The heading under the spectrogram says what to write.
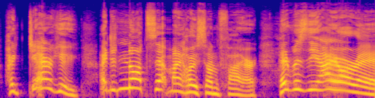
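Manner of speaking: high and loud, building into a laugh; outraged drunk heckler. Retold or imitated. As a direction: rant it, cracking up at the end. Heckler ranting at comedian.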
